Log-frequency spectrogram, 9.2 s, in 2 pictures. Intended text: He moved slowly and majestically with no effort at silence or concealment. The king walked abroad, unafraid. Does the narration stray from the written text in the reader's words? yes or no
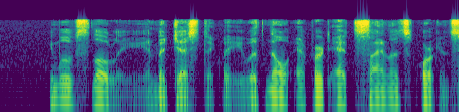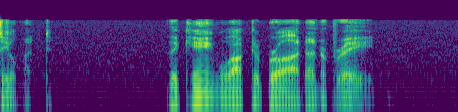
no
